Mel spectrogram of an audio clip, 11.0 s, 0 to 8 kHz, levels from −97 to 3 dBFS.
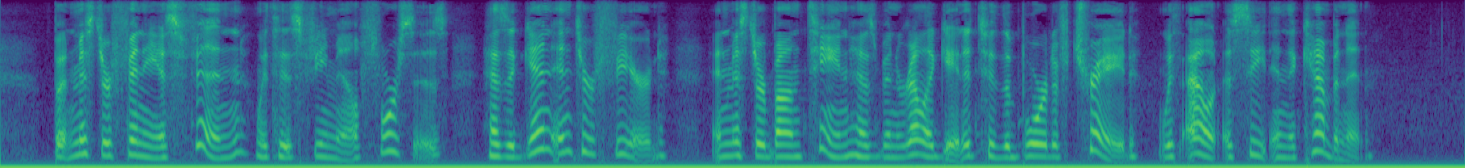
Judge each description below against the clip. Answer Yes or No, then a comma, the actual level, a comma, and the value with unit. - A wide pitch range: No, average, 3.6 semitones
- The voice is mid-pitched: No, high, 220 Hz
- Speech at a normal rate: Yes, average, 155 wpm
